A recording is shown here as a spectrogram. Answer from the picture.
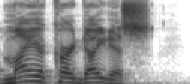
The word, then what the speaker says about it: myocarditis: Today's show, we're going to talk about myocarditis. Did I say it right? – You did. – Okay. – You got it right.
